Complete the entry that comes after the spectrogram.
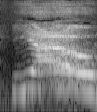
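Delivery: very loud, high startled yell; panicked shout. A narrator's reading. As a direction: shout out in sudden alarm. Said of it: "Marty shouted".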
